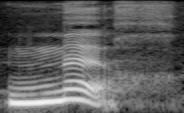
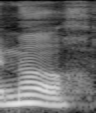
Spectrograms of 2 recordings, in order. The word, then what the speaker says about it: meurs: Donc, tout d'abord, on dit je meurs. Je meurs et pas je mors.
